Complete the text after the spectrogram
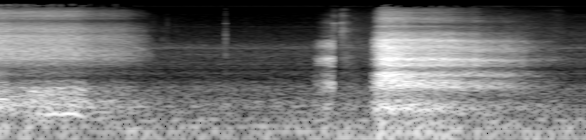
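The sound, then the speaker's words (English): A big, deep breath drawn in, heard as airy, hissing breath noise. A long soft breath comes first, then a brief puff and a louder, fuller inhale that swells and slowly fades, with no talking. “when you take a big deep breath in”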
